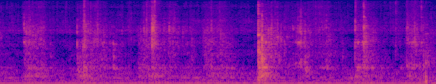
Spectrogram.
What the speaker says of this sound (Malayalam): നമുക്ക് ഇളക്കി കൊടുക്കാം.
